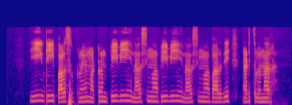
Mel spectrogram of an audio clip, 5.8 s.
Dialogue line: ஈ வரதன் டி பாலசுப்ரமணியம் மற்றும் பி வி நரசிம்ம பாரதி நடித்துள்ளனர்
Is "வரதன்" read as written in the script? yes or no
no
